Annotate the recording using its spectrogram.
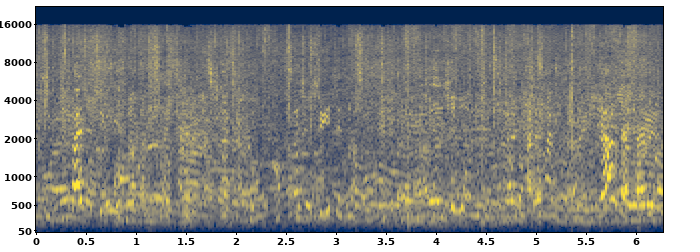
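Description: Several people chattering at once in a steady babble of overlapping voices, with one voice rising sharply in pitch near the end.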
